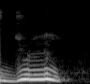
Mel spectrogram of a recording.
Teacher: Don't pronounce the T. It's du lit.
